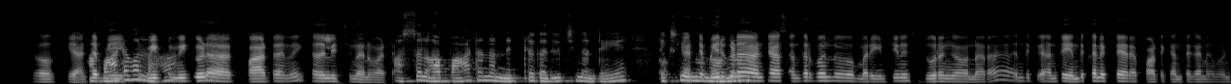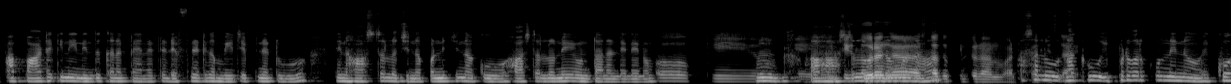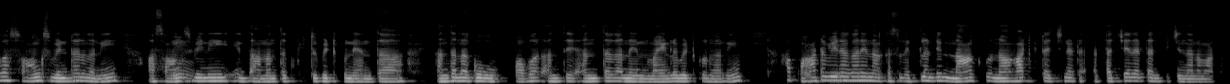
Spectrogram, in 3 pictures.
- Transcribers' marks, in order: in English: "నెక్స్ట్"; in English: "నార్మల్‌గా"; other background noise; in English: "కనెక్ట్"; in English: "డెఫినెట్‌గా"; in English: "హాస్టల్‌లో"; in English: "హాస్టల్"; in English: "హాస్టల్‌లో"; in English: "సాంగ్స్"; in English: "సాంగ్స్"; in English: "పవర్"; in English: "మైండ్‌లో"; in English: "హార్ట్‌కి"
- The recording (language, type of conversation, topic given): Telugu, podcast, సంగీతం మీ బాధను తగ్గించడంలో ఎలా సహాయపడుతుంది?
